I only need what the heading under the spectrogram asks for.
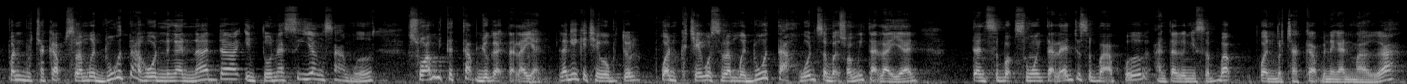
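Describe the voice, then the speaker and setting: In a radio studio, a man with a Malaysian Malay accent delivers a persuasive motivational talk, addressing the listener directly and asking repeated questions. His voice is medium-pitched with vocal fry, and there's slight background noise.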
